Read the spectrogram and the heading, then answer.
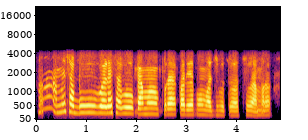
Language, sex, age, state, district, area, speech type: Odia, female, 60+, Odisha, Jharsuguda, rural, conversation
